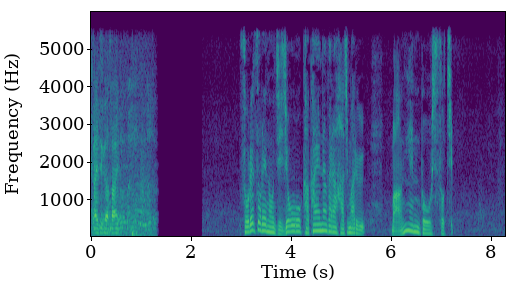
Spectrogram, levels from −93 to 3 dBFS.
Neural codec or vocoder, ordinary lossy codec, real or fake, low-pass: vocoder, 44.1 kHz, 80 mel bands, Vocos; none; fake; 5.4 kHz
